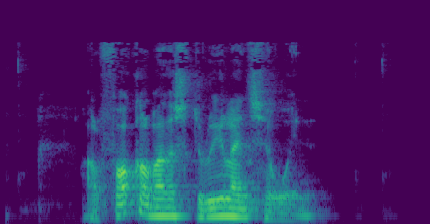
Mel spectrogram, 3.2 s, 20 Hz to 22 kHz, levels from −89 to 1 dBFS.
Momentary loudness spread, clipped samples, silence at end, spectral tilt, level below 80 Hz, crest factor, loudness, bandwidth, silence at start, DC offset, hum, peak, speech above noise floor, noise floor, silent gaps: 18 LU; under 0.1%; 0.9 s; -6 dB/octave; -58 dBFS; 20 dB; -25 LUFS; 11.5 kHz; 0.65 s; under 0.1%; none; -6 dBFS; 45 dB; -70 dBFS; none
